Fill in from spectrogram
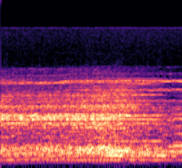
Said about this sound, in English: Just as I get there, I hear a car winding down the long driveway, so I duck into the bushes.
